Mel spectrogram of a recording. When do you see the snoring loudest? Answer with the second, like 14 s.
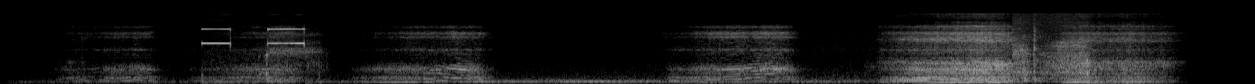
10 s.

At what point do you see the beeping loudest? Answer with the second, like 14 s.
3 s.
